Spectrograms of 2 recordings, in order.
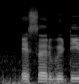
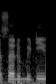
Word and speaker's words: acerbity: एसर्बिटी भी बोलते हैं, असर्बिटी भी बोलते हैं, जैसा जैसा प्रोनाउंसिएट करें वैसे एसर्बिटी है।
